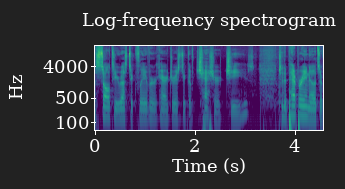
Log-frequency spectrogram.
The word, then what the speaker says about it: Cheshire: Cheshire is pronounced Cheshire. – Yeah, I think I pronounced it that way.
